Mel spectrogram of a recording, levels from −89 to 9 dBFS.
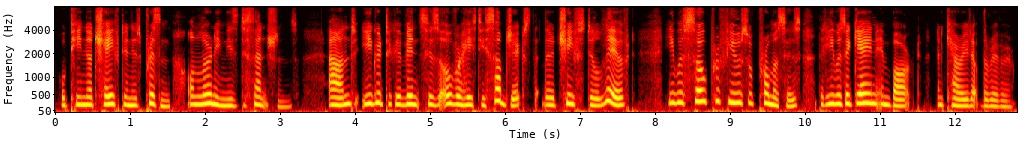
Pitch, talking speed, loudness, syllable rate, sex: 220 Hz, 180 wpm, -19 LUFS, 5.5 syllables/s, female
